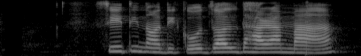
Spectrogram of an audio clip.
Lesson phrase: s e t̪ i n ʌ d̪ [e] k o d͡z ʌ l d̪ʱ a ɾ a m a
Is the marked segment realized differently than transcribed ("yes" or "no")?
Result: yes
